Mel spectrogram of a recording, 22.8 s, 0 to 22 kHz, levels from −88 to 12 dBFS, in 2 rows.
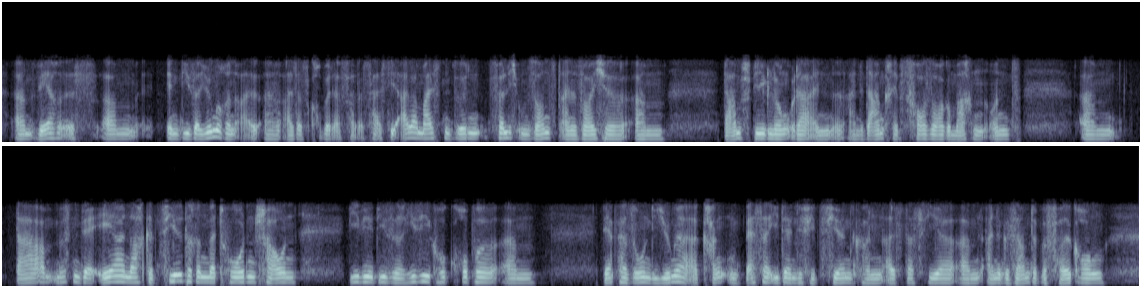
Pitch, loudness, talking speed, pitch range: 125 Hz, -19 LUFS, 130 wpm, 115-135 Hz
